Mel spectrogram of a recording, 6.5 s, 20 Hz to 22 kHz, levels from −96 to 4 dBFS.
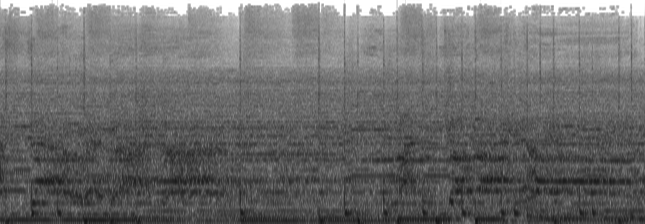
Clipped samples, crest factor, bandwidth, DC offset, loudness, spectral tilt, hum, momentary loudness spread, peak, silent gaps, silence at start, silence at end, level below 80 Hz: under 0.1%; 8 dB; over 20 kHz; under 0.1%; -9 LUFS; -5 dB/octave; none; 3 LU; 0 dBFS; none; 0 s; 0 s; -22 dBFS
